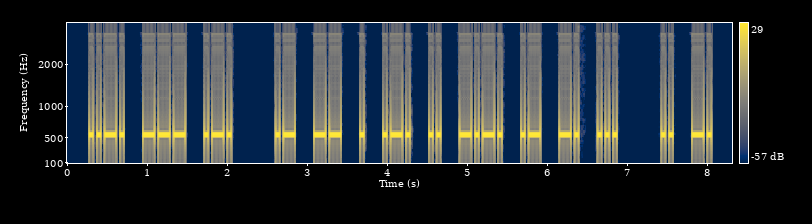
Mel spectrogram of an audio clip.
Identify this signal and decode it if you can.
Morse code, heard as a keyed tone, about 25 wpm, spaced as for 20 wpm, 550 Hz. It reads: FOR AMERICANS IN
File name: podcast / News headlines-1x-25x20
